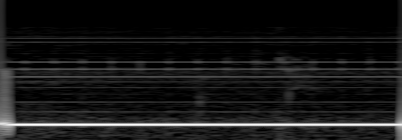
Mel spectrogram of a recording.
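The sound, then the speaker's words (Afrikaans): A telephone line tone after a call drops, as the line breaks during a call with a guest on a radio program: one steady, unbroken mid-pitched hum held at constant loudness for about two seconds, with no voices. “oh, daar verdwyn dokter Tessa nou na breek die lyn.”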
